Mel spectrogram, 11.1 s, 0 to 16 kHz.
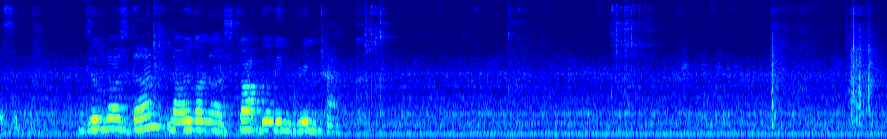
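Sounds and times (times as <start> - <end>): plastic pieces being handled: 10.6 - 11.0.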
